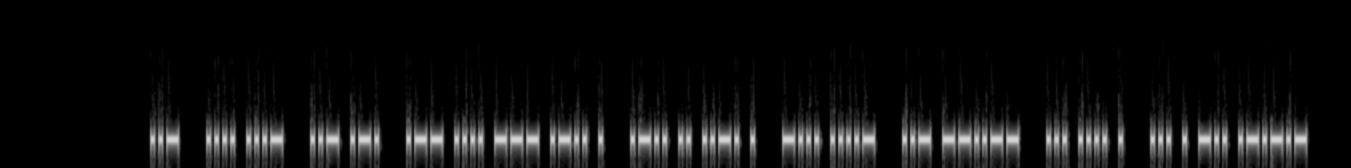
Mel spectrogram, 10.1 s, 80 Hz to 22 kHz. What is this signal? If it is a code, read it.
Morse code, heard as a keyed tone, about 40 wpm, 700 Hz. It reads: U HV UR WHOLE LIFE B4 U, SHE SED.
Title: Sentences from Top 400 Words and Abbreviations 40wpm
